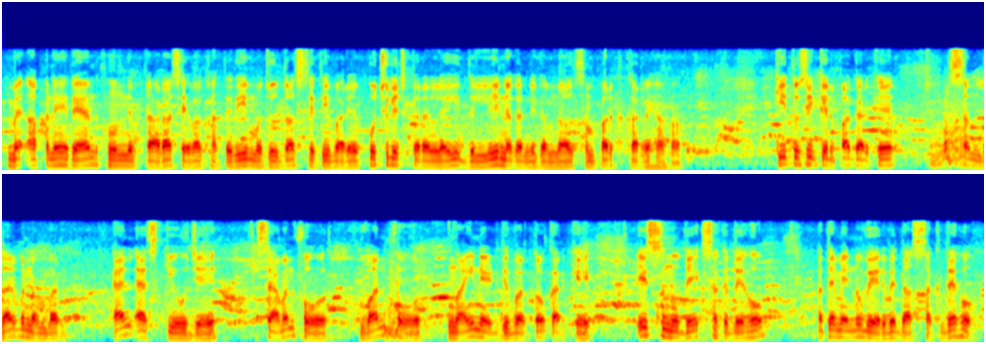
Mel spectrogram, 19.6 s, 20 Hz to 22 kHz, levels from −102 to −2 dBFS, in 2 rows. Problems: continuous background conversations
